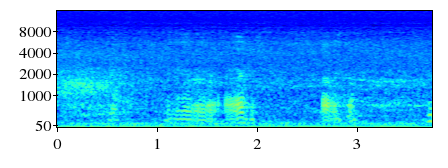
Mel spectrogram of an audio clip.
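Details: Sleepy puppy making short, soft whining whimpers, a few brief harmonic cries clustered mid-clip and another near the end, over a steady low hum.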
